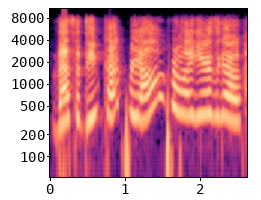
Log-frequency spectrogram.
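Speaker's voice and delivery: high, loud, just after laughing; real amusement. Real, not acted. Explaining an old favorite joke, high and amused. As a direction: push it out high through amusement.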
